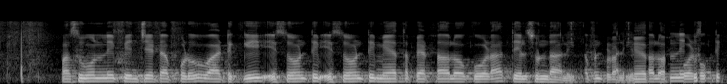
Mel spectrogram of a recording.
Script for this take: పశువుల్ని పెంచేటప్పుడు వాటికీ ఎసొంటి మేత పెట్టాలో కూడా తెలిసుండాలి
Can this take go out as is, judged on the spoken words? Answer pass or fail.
fail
